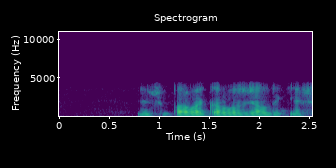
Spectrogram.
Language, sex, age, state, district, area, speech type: Kashmiri, male, 18-30, Jammu and Kashmir, Budgam, rural, conversation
